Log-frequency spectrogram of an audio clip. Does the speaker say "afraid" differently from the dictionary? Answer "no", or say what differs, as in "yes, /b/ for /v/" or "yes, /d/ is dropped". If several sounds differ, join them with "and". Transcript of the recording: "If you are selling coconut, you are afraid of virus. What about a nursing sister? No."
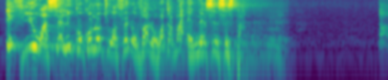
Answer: yes, /ɹ/ is dropped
